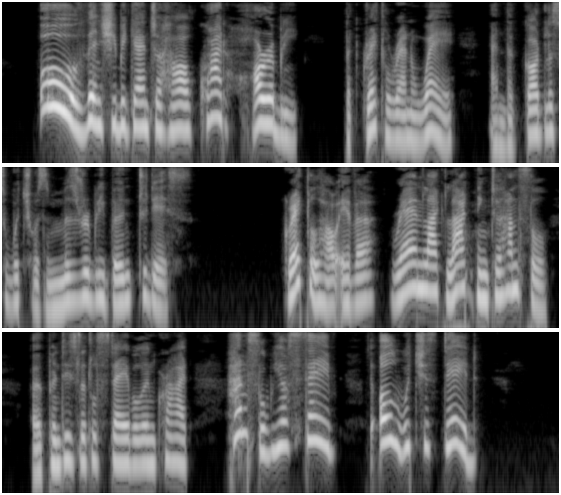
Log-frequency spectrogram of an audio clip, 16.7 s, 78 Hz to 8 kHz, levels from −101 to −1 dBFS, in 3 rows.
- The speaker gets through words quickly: No, average, 155 wpm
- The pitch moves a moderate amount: No, wide, 6.5 semitones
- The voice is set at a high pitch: Yes, high, 195 Hz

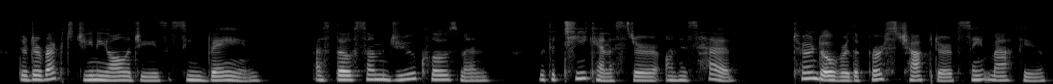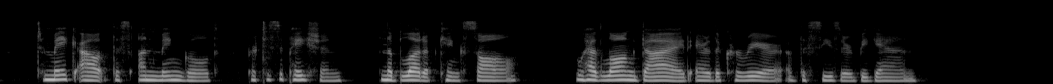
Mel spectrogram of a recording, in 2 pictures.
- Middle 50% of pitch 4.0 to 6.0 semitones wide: No, narrow, 2.6 semitones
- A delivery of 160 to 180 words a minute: No, slow, 135 wpm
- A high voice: Yes, high, 195 Hz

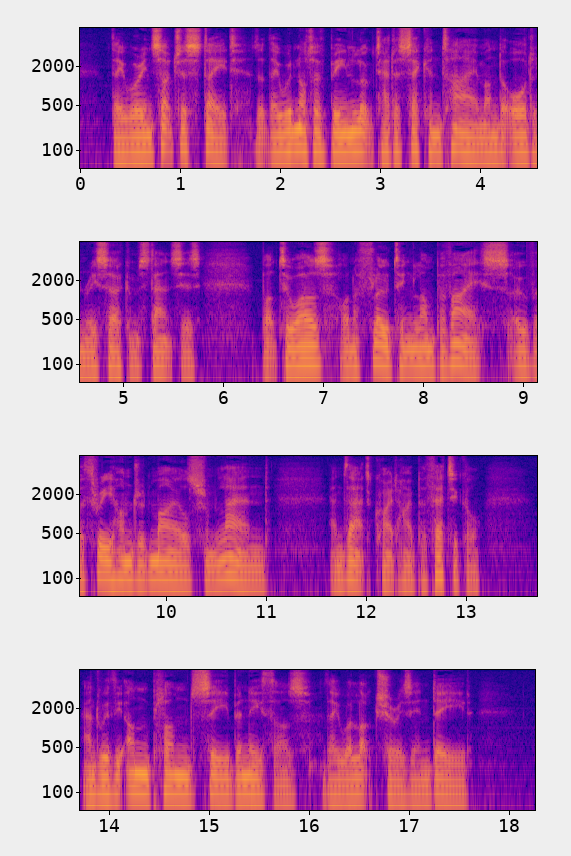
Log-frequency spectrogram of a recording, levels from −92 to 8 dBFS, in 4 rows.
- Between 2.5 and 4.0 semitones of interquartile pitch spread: Yes, average, 3.0 semitones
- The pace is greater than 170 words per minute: No, average, 165 wpm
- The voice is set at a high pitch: No, very low, 85 Hz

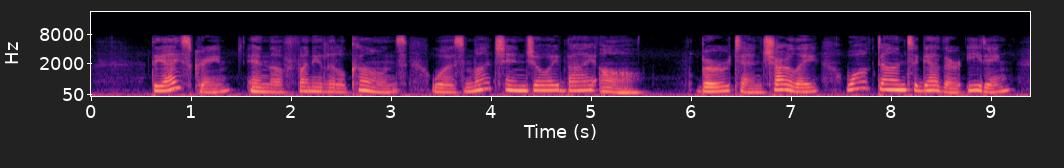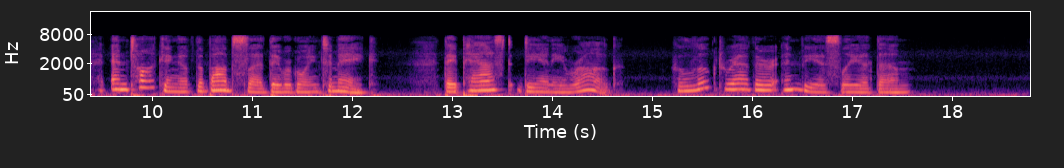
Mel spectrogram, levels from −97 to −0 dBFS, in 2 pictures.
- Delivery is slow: Yes, slow, 130 wpm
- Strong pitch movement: Yes, wide, 6.4 semitones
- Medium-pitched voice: Yes, medium, 175 Hz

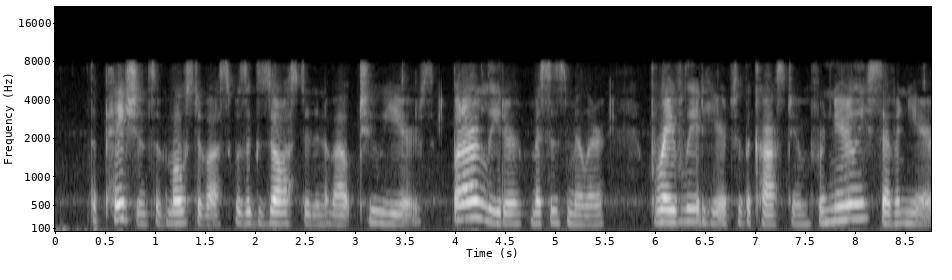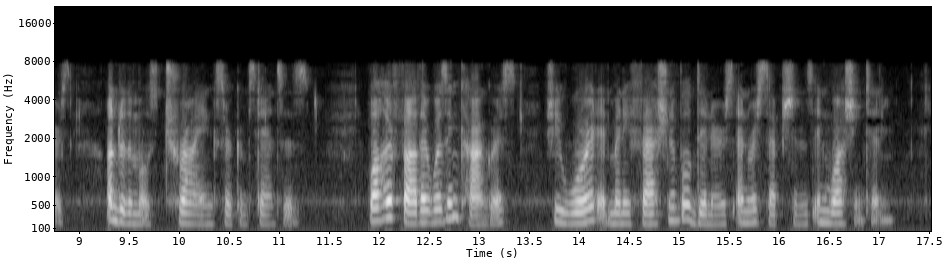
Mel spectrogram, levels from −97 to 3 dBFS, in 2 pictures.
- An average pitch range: Yes, average, 3.5 semitones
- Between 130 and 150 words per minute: No, average, 165 wpm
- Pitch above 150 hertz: Yes, high, 190 Hz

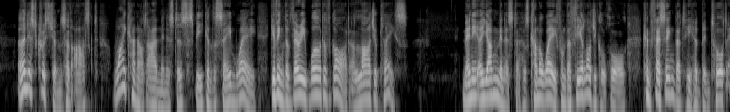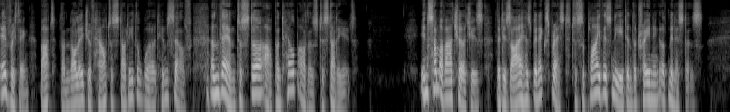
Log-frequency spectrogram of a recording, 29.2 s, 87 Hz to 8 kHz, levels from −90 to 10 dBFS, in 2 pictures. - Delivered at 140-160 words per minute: No, average, 175 wpm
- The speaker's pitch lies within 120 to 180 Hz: Yes, low, 135 Hz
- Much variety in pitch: Yes, wide, 6.2 semitones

